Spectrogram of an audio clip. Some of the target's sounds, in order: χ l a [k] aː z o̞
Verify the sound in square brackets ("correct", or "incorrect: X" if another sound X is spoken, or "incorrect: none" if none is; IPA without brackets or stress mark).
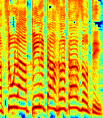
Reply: incorrect: t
